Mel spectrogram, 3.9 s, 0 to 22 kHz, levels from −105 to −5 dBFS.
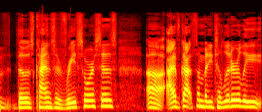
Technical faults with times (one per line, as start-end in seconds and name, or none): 1.51 damaged data in a compressed stream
